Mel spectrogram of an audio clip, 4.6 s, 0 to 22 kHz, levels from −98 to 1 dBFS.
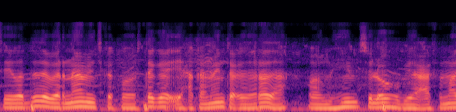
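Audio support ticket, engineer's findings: Rough, hissy halo over the speech throughout, with a smeared, underwater blur. Codec damage plainly audible. Nothing above 10.6 kHz. Likely Nellymoser compression (Nellymoser Asao, Flash's microphone codec). Fixed bit budget per block leaves weak bands with no bits. The decoder fills them with noise, causing the hiss. Band limit and density fit a stream of about 44 kbps.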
